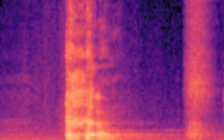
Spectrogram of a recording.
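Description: A man coughs once, a sudden sound about two-thirds of a second in that lasts about half a second, followed by a shorter, softer sound near the end.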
